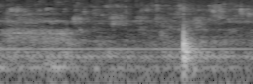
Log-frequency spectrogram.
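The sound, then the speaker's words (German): A thin trickle of genever being poured into a glass, a soft, steady splashing, with one brief clink or splash standing out near the end. “Ganz anderes, ein bisschen mehr noch, ne? Ja. Hm? Ja, ja, das reicht.”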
